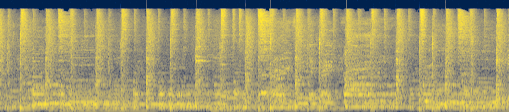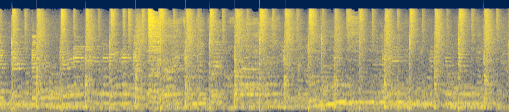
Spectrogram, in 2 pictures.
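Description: Live band playing: electric guitar and drum kit with a steady beat, and singing over it.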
